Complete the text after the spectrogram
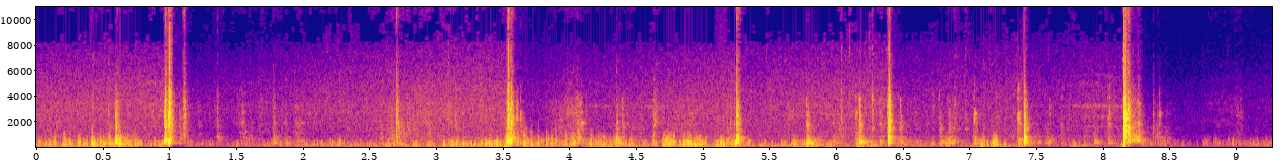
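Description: A plastic wheel cover clicks and snaps as it is pried off.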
